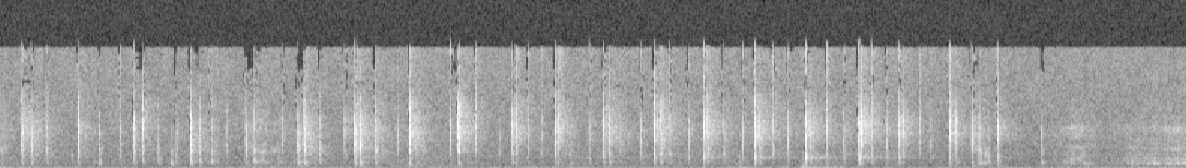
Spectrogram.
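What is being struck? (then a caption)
Plastic steam iron. Long manicured nails tap and scratch a hollow, handheld green and white plastic Philips clothes steam iron. The result is a steady run of quick, bright, clicky taps with very short decay and light scratching, over a quiet low rumble.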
